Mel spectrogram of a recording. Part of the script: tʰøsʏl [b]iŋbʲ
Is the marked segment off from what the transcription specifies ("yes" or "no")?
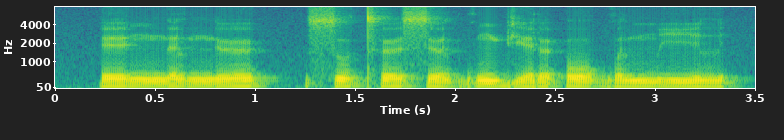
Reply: yes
